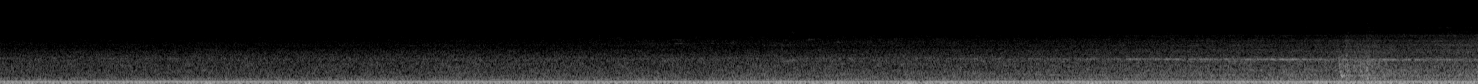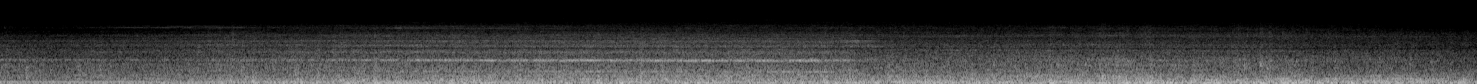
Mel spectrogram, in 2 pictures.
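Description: A train approaching on the line, its sound growing louder through the second half, over a steady low hum. For about ten seconds in the middle a steady high ringing tone sounds, then stops.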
